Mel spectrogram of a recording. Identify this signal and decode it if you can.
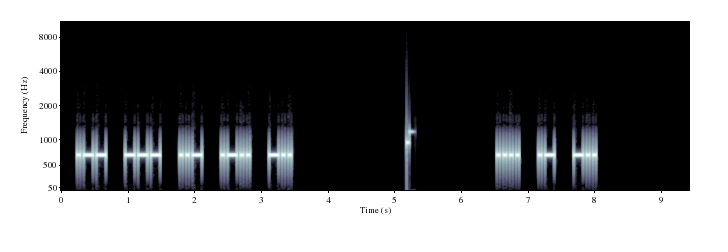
Morse code, heard as a keyed tone, about 25 wpm, spaced as for 18 wpm, 700 Hz. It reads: WOULD HAD
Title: 2x Character Spacing - Top 100 Words - 25wpm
